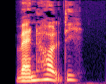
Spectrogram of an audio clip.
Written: vandholdig

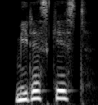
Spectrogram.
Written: middagsgæst

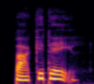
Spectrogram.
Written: bakkedal

